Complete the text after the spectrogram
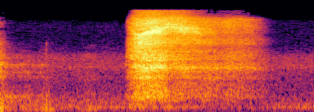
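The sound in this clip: One long, deep breath taken during a relaxation breathing exercise: a breathy hiss that swells suddenly, holds for about a second, then fades into a faint background.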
